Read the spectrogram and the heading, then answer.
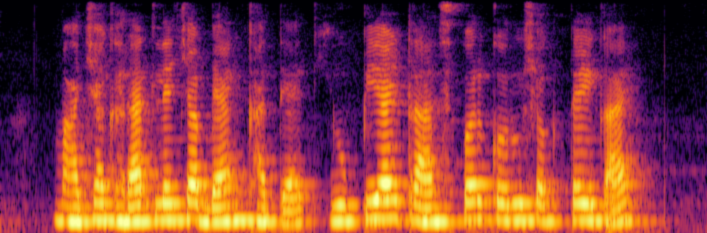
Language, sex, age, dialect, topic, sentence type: Marathi, female, 18-24, Southern Konkan, banking, question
